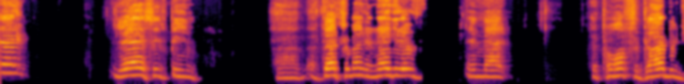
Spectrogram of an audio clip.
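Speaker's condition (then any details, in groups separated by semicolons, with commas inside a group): Parkinson's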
